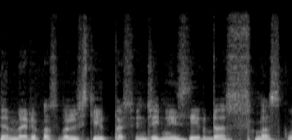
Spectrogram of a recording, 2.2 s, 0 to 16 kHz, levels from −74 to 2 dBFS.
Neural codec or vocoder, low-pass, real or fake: codec, 44.1 kHz, 2.6 kbps, DAC; 14.4 kHz; fake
